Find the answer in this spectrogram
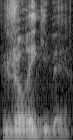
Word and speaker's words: Joré-Guibert: et Joré-Guibert, c'est comme ça qu'on prononce, Joré-Guibert.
